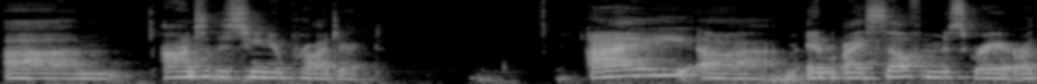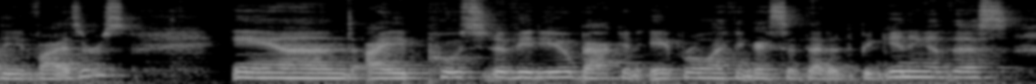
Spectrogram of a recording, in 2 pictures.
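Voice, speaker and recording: This woman's voice sits at a medium pitch with ordinary pitch variation. An echo from the room can be heard. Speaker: high school teacher. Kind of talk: recorded class announcement. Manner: fast; animated.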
